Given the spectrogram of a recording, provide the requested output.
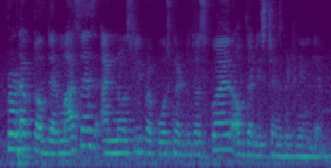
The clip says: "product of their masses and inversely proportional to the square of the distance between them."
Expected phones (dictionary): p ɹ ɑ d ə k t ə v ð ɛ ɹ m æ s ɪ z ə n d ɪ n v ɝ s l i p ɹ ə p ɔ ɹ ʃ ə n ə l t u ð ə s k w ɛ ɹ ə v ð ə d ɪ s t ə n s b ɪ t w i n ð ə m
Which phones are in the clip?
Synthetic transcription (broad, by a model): p ɹ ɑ d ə k t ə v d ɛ ɹ m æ s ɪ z ə n d n ɔ s l i p ɹ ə p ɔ ɹ ʃ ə n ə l t u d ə s k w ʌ ɹ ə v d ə d ɪ s t ə n s b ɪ t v i n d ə m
